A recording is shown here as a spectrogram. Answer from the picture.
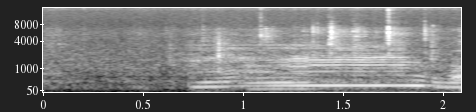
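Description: A woman's voice holding one long, steady hummed note for about a second, starting a little way in and rising slightly in pitch near its start.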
